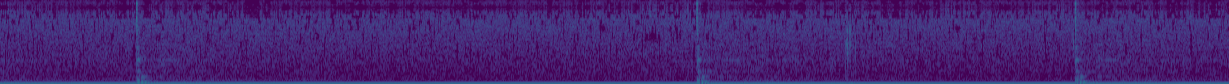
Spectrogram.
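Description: A soft menu click sounds each time a selection changes.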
